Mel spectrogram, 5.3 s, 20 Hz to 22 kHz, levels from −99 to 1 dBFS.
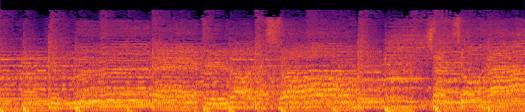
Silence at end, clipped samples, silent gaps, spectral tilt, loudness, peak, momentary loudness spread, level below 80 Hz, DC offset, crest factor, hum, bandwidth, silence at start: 0 s; under 0.1%; none; -5.5 dB/octave; -16 LUFS; 0 dBFS; 3 LU; -30 dBFS; under 0.1%; 14 dB; none; 15.5 kHz; 0 s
